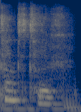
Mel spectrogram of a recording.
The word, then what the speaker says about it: tentative: times a beautiful observation tentative tentative tentative the accent falls from the first syllable tentative tentative tentative tentative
